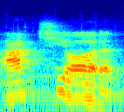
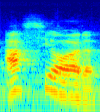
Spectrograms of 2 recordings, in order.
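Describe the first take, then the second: First: The middle consonant is a T sound. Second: The middle consonant is an S sound. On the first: The speaker calls it wrong. "a gente não fala atiora" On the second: The speaker calls it right. "Esse T I vira som de si e fica aciora"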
